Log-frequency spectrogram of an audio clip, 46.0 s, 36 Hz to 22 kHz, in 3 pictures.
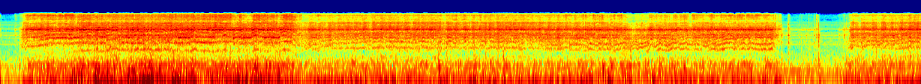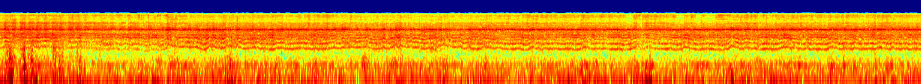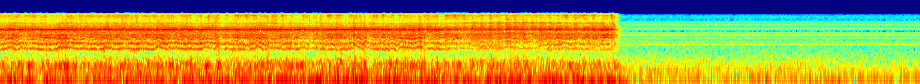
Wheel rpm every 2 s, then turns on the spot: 80, 110, 70, 60, 70, 60, 40, 50, 70, 70, 70, 70, 70, 70, 70, 70, 70, 70, 70, 70, 40, 0, 0.
none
